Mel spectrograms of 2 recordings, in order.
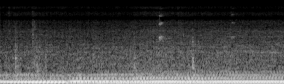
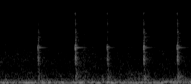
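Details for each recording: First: Polaris Ranger 570 single-cylinder after a cylinder head replacement, which fixed a ticking caused by a weak valve spring. It idles, then revs up smooth and even with no tick or backfire, and feels stronger. Normal running after the repair. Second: Polaris Ranger 570 cylinder head removed and inspected on the bench: five sharp metallic ticks as the valve is worked by hand; the strange engine ticking is traced to a weak, not broken, valve spring.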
